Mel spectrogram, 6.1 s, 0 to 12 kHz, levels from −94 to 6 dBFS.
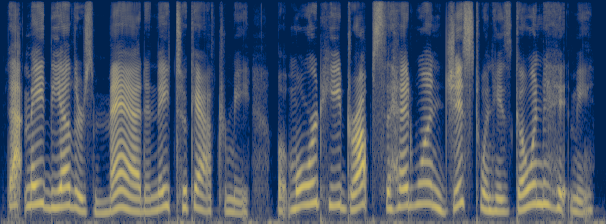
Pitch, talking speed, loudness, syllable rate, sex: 245 Hz, 235 wpm, -20 LUFS, 4.9 syllables/s, female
